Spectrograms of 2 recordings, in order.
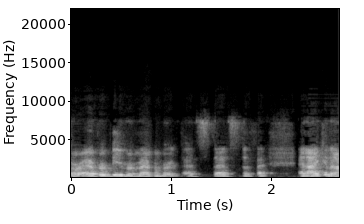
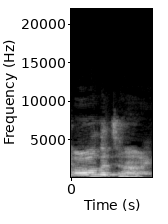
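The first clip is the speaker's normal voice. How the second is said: ordinary delivery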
